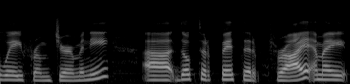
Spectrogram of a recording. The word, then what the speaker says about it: Peter Frey: here all the way from Germany uh Dr Peter fry am I pronouncing it correctly very good okay thank you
